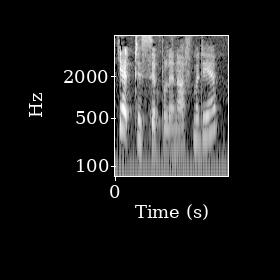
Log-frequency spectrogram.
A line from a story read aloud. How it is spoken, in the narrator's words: he said, with that funny, half-shy, half-inane laugh of his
